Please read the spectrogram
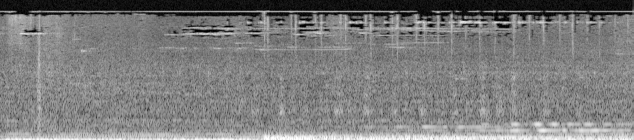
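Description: Steady low rumble of a car interior. About two and a half seconds in it is joined by a deep bass swell, then by sustained low notes of film-score music.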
